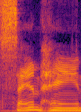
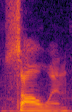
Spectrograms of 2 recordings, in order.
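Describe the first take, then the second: First: The middle consonants are pronounced as M and H. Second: The middle consonant is a W sound. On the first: The speaker calls it wrong. "It's not Samhain or anything like that" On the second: The speaker calls it right. "the M H in Samhain in Irish Gaelic makes more of a W sound"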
